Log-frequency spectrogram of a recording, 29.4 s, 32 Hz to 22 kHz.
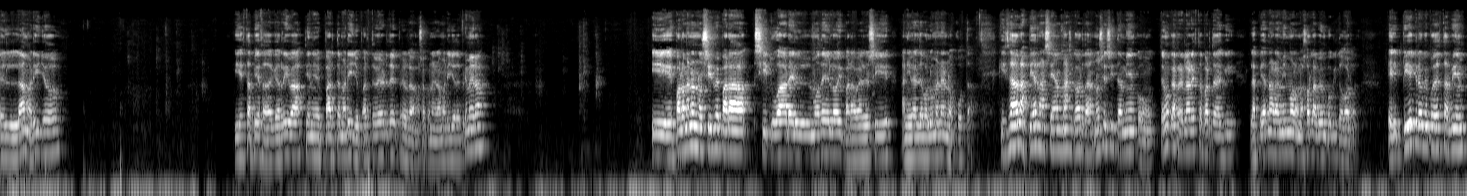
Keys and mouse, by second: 0.3-3.7 drag, 3.2 Tab, 3.7-4.3 ctrl+middle drag, 4.3 right click, 7.4 click, 9.4-22.4 middle drag, 9.9 a, 22.4 right click, 28.1-29.3 shift+middle drag.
